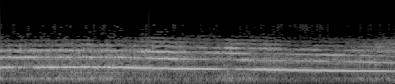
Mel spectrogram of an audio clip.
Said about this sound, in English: Coming up to a large intersection, now you can hear that full treatment on the siren.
